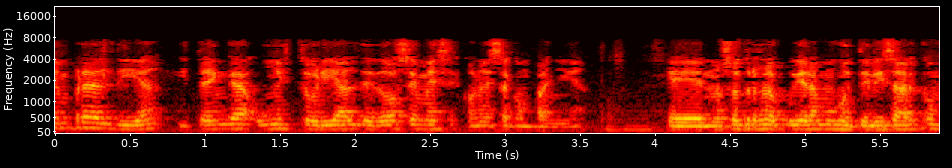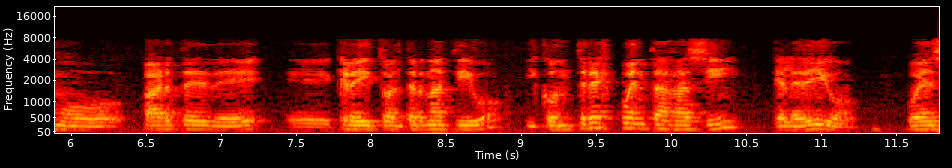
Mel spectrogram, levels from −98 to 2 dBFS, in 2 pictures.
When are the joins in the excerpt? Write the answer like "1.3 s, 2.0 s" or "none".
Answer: 8.9 s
